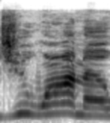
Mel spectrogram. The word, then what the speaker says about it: Juana: So why would you say Juana when you know the J is not going to give Jew? So, okay, y'all ain't gonna mess up Juana no more.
